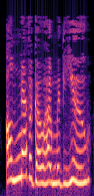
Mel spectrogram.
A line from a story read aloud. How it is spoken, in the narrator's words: screamed Sophie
